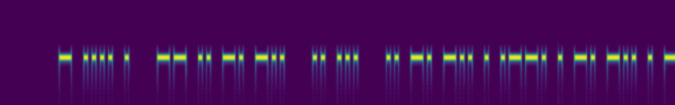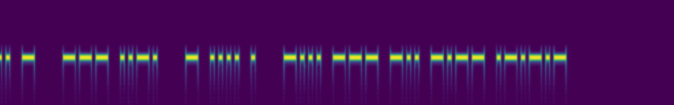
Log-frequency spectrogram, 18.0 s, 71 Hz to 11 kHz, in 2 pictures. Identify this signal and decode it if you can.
Morse code, heard as a keyed tone, about 22 wpm, 700 Hz. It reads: THE MIND IS INDEPENDENT OF THE BODY.
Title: Sentences from Top 1000 Words - Review Part 6 - 22wpm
